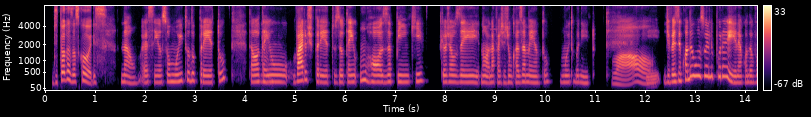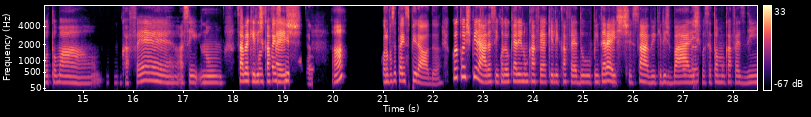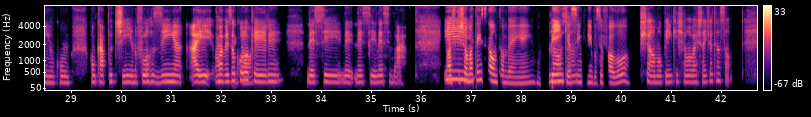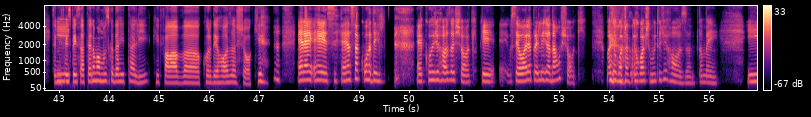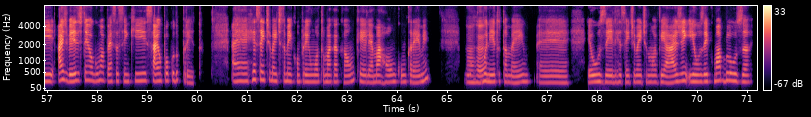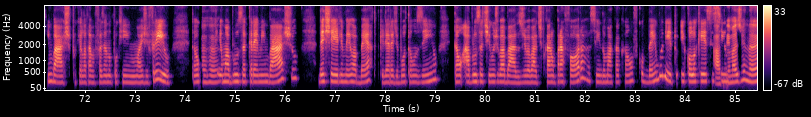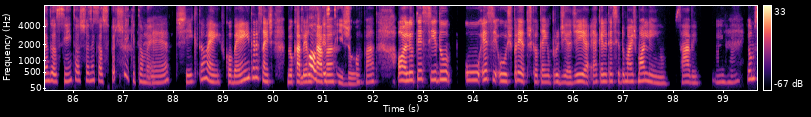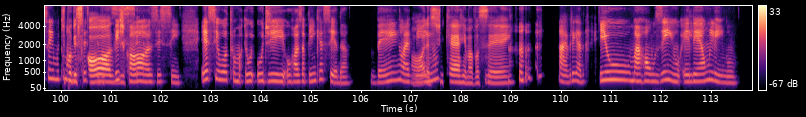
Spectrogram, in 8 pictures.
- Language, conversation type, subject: Portuguese, podcast, Que peça de roupa mudou seu jeito de se vestir e por quê?
- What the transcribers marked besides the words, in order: in English: "pink"; in English: "pink"; in English: "pink"; other noise; laugh; in English: "pink"; laugh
